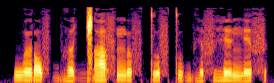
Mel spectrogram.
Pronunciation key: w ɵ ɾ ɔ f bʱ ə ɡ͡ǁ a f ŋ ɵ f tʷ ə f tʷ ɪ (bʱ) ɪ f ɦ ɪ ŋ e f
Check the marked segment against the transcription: correct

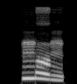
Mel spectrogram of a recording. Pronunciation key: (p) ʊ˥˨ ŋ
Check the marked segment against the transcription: incorrect: m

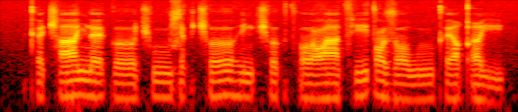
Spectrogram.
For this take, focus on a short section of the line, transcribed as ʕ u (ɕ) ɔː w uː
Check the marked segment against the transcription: incorrect: z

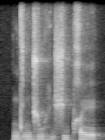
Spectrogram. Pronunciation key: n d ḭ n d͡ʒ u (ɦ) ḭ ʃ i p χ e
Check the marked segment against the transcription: correct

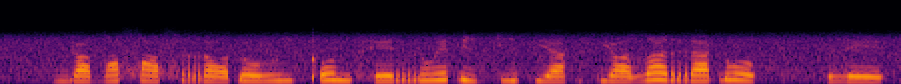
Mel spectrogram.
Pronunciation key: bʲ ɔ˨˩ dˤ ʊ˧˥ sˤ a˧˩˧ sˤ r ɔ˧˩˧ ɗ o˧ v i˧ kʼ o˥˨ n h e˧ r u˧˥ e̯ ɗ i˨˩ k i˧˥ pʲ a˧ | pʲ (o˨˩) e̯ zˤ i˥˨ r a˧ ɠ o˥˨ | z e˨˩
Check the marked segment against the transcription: correct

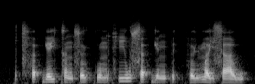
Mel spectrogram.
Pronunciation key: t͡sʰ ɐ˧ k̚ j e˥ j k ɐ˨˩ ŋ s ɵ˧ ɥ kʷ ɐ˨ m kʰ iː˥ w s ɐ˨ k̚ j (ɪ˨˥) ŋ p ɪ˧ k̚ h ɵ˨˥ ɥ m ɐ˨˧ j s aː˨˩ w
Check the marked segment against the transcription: correct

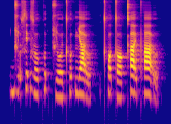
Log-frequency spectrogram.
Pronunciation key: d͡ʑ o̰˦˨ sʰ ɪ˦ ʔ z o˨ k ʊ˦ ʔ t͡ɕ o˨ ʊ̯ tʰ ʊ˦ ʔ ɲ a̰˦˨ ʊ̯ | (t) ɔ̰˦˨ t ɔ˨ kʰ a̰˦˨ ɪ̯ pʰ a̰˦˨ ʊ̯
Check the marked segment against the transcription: incorrect: tʰ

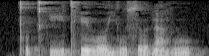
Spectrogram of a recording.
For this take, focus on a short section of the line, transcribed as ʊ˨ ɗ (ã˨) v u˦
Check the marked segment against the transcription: correct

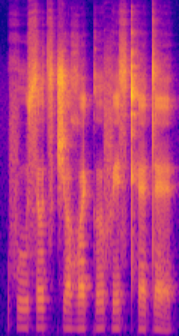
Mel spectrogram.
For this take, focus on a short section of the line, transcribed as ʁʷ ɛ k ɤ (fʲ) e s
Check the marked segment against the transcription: incorrect: f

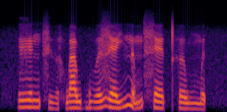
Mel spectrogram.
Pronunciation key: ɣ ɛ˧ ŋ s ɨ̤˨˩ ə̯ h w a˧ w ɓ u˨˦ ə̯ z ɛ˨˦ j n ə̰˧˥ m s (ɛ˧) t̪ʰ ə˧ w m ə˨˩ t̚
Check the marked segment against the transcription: correct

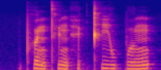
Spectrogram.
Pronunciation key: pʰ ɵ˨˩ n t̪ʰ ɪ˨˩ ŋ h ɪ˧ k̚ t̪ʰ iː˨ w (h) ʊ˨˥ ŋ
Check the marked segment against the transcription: incorrect: p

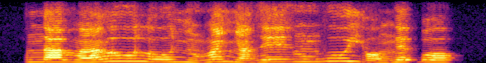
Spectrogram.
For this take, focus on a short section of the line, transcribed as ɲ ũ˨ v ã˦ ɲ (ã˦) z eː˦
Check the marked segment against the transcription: incorrect: ã˨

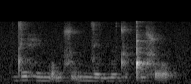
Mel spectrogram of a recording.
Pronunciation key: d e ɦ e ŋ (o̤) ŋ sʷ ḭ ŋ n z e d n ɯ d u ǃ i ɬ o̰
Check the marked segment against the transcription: incorrect: o̰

